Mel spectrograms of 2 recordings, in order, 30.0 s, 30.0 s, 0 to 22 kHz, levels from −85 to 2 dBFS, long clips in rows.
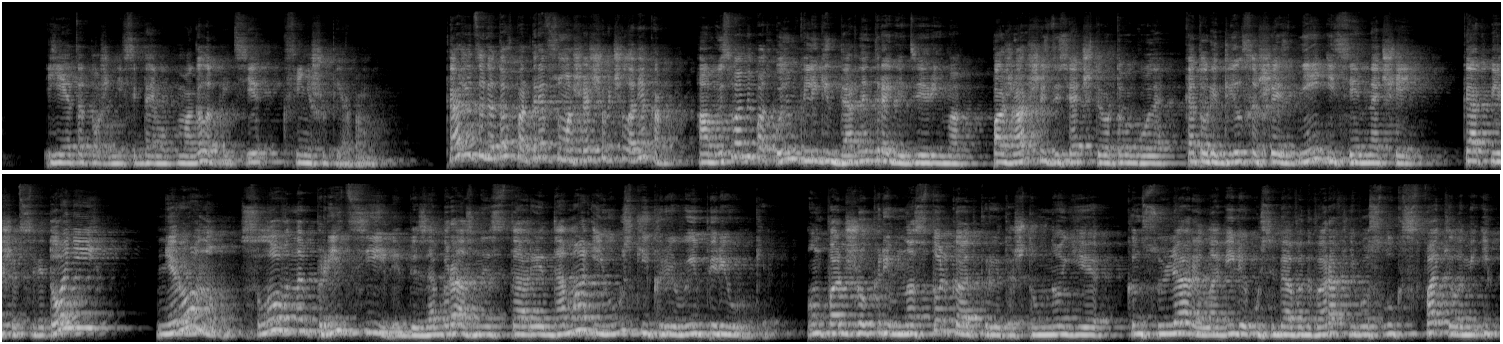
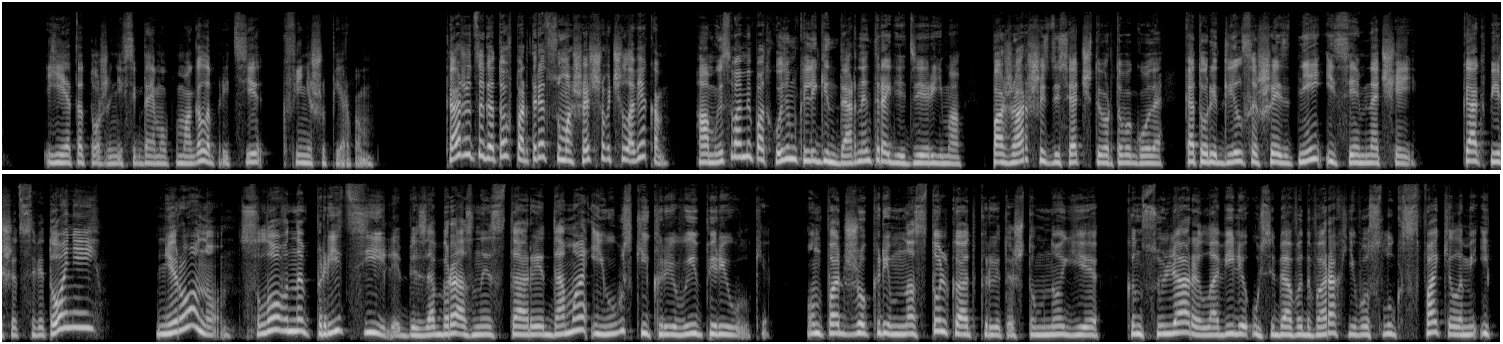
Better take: second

